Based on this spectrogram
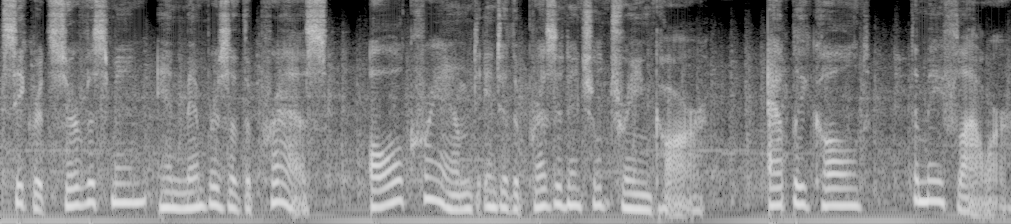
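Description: Music plays in the background behind a dramatic tone. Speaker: podcast host. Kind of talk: history documentary narration. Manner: measured, grave, dramatic storytelling.

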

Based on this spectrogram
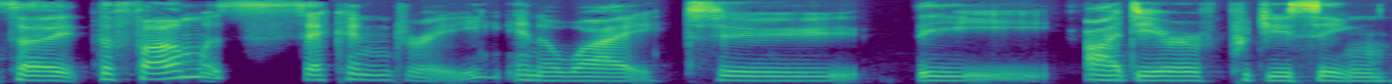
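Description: Speaking with an Australian accent, a woman with a very deep, low pitch uses ordinary pitch variation. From Australia, Melbourne. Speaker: farmer and emergency doctor. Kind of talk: interview.

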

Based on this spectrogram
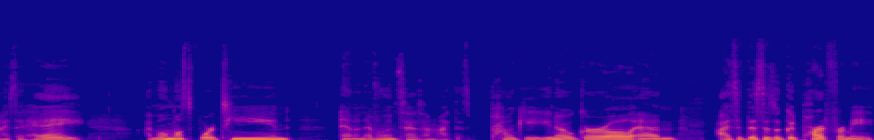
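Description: On a very clean recording with a silent background, a woman with a New York accent sounds animated, her loudness swinging widely while her pitch varies in an ordinary way. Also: fairly high pitch for a woman, moderate pace. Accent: New York (Bronx). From the Bronx, New York. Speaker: actress. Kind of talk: casual interview chat. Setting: studio. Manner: animated, laughs often.

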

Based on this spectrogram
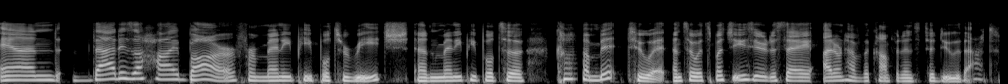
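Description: A woman with an American accent and an ordinary speaking voice talks at a moderate pace and medium pitch. Her pitch varies in an ordinary way, and she leaves hardly any pauses. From US West Coast, Southern California. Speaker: business coach. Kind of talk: interview.

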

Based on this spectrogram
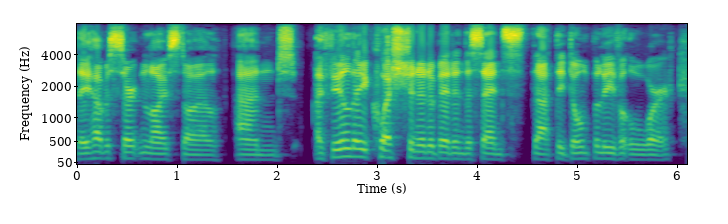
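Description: With an Irish accent, a man of medium pitch speaks at a moderate pace on a very clean recording with a silent background. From Ireland. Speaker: hospitality worker and traveler. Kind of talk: interview.

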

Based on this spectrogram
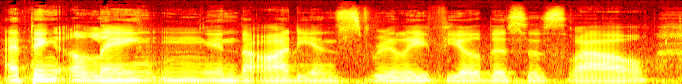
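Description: In a plain, everyday voice, a woman with an American accent speaks at a moderate pace. Her pitch is fairly low. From US. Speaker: designer. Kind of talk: panel discussion. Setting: live audience.

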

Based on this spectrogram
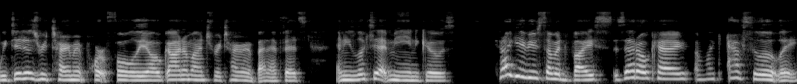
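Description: A woman with an unremarkable speaking voice talks over a quiet background, her medium pitch varying in an ordinary way. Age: 50s. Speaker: financial coach. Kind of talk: interview.

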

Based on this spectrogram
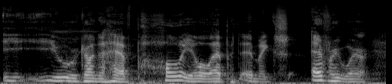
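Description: Speaking at a fairly slow pace, a man with a Texan accent has a fairly high voice. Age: around 80. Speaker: retired country doctor. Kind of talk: interview.

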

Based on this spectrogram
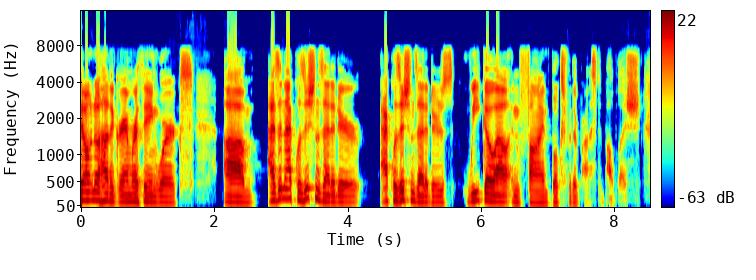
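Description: An American-accented man with an unremarkable speaking voice talks at a moderate pace and medium pitch, with ordinary pitch variation and big swings in loudness. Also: quiet background. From Texas Panhandle. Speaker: university press acquisitions editor. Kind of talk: interview conversation.

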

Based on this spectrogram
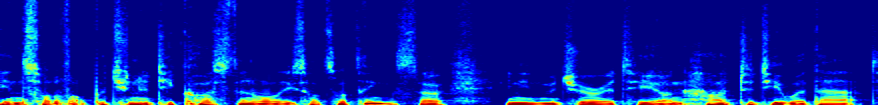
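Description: A man talks very fast in a very deep, low voice. His tone is dark and mellow, and somewhat breathy. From Germany. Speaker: facilitator and consultant. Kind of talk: casual interview. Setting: recording live in person in Melbourne.

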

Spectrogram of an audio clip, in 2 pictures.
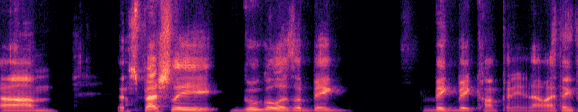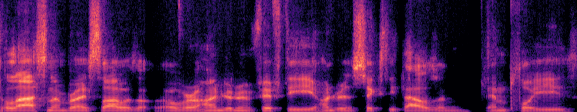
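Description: A man's fairly low voice rises and falls in an ordinary way against a quiet background. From Middle East (Qatar, Oman, Saudi Arabia). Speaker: engineer and biotech company director. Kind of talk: interview.

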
